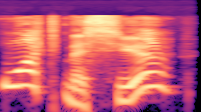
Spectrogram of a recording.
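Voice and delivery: very high, loud exclamation; startled young man's high outburst; astonished cry. A narrator's reading. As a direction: cry out in affronted surprise. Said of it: "cried D'Artagnan".

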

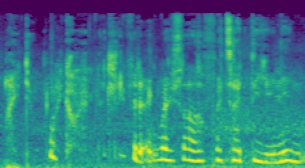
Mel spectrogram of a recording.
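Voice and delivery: embarrassed whisper in public. Real, not acted. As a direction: hush it so nobody hears. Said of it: "That's so embarrassing right now".

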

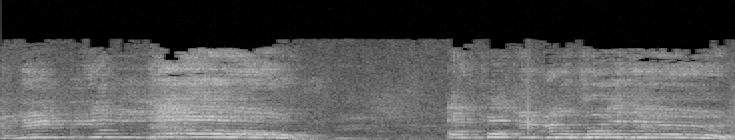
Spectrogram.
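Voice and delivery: very high, slow, screaming woman's voice; hysterical woman. Retold or imitated. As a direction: shriek high at the bystander.

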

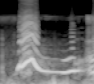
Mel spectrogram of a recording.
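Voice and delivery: loud, high whoop; excited whoop. Real, not acted. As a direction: cheer it out, thrilled. Excited cheer in wind.

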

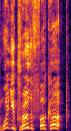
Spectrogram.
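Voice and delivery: put-on indignant scolding; mock straight-faced scolding. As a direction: imitate an earnest telling-off. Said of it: "proper with a straight face going".

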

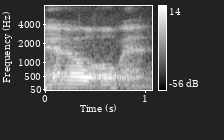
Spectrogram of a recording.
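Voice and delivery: N O O N spelled letter by letter. Shown as a demonstration. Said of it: "Same thing again".

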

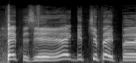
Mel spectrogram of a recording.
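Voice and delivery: high street-vendor cry; paperboy call. Pretend. Pretend paper man hawking papers, high calling out. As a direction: holler it out like a paperboy.

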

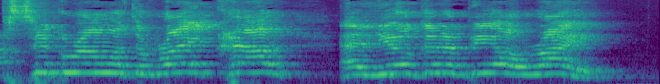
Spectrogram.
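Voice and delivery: a hint of a stern parent warning. Mother warning her kids about bad company, lightly stern. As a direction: lay down the law to the kids. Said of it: "I would tell them over and over".

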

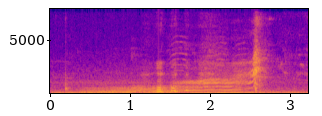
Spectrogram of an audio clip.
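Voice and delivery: long, squeaky breathy laugh; soft high-pitched laughter; high soft giggle. Real, not acted. Laughing at the jealous dog.

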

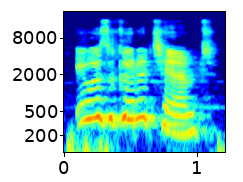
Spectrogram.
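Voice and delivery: forced cheer. Real, not acted. Grandma's forced upbeat verdict.

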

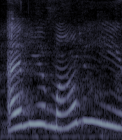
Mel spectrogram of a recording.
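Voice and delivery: lightly acted, high-pitched mom talking to her baby; mommy to newborn. New mom meeting her crying baby, lightly acted mommy voice. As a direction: lift the pitch, cooing at a newborn. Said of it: "I'ma just look at him like".

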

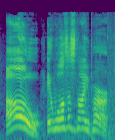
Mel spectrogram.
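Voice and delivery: loud, high cry of alarm; startled outcry. Real, not acted. Player spotting a sniper in game, startled outcry. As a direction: blurt it out loudly in sudden shock.

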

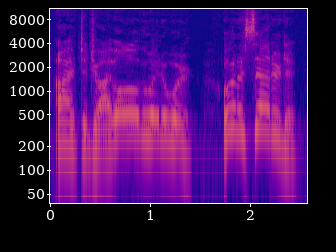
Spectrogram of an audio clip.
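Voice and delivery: high-pitched whining cartoon complaint; Toy Story impression. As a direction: imitate an exasperated toy in a high voice. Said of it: "is the Toy Story one".

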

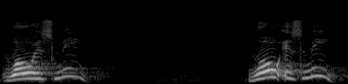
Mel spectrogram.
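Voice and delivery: a hint of Isaiah's lament, slow with long pauses; a lightly voiced prophet lamenting his own sin. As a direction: let the prophet break down, without volume. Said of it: "he goes into the temple".

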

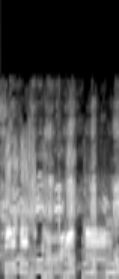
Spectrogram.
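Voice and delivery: laughing out loud through the name. Real, not acted. Cracking up at the nickname.

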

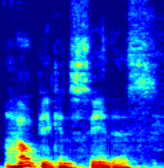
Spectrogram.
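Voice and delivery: ordinary talk

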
